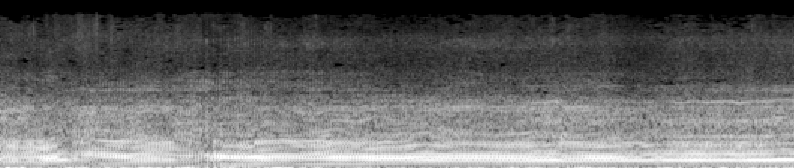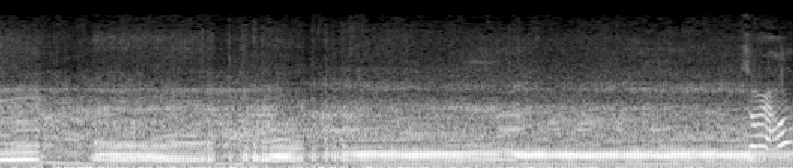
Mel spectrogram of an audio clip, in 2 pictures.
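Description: Dirt bike engine running under load on the trail, its note wavering with the throttle and climbing steadily, then dropping sharply a little past halfway as the throttle is rolled off. It picks up again and holds steady near the end.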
